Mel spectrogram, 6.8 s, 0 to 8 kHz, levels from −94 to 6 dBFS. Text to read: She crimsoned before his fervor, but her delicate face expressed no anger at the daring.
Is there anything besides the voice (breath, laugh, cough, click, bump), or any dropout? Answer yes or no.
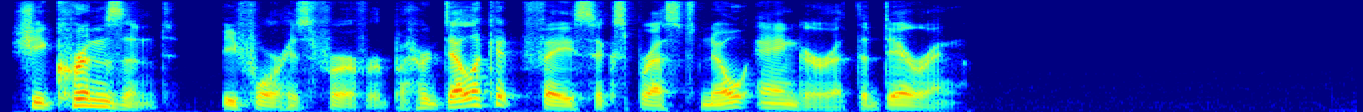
no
